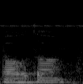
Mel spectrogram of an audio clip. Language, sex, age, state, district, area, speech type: Odia, male, 18-30, Odisha, Ganjam, urban, spontaneous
